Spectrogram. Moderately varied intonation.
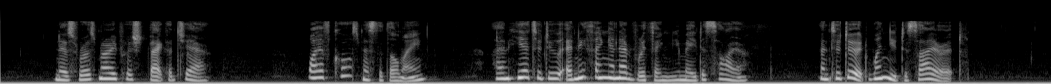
No: wide, 6.1 semitones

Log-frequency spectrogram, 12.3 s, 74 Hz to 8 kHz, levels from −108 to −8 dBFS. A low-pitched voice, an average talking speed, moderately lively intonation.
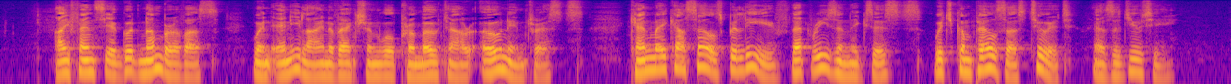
Yes: low, 125 Hz; average, 155 wpm; average, 4.7 semitones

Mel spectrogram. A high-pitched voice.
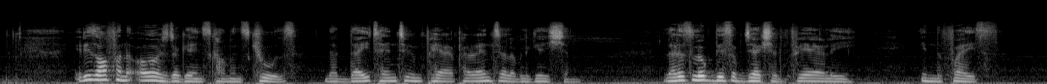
No: medium, 145 Hz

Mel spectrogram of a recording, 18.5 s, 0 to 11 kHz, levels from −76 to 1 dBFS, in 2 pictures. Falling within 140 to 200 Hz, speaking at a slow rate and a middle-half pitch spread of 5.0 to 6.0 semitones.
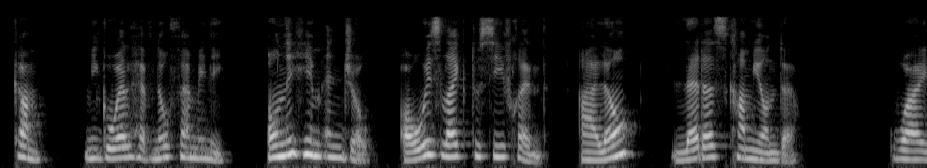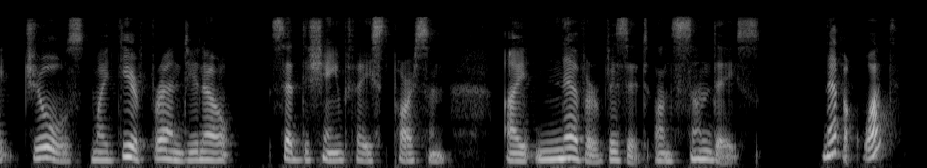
Yes: medium, 185 Hz; slow, 120 wpm; average, 5.3 semitones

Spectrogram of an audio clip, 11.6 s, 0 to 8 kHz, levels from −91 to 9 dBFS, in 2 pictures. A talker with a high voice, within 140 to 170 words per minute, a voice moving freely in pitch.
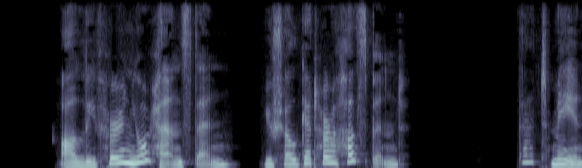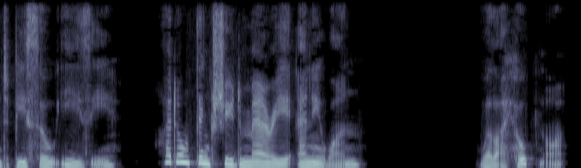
Yes: high, 220 Hz; average, 145 wpm; wide, 8.2 semitones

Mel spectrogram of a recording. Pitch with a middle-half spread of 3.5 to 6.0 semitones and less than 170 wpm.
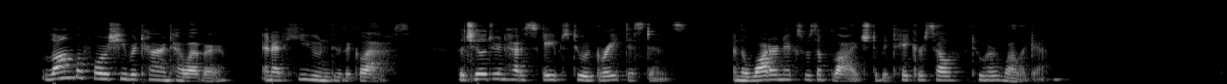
No: average, 2.9 semitones; average, 155 wpm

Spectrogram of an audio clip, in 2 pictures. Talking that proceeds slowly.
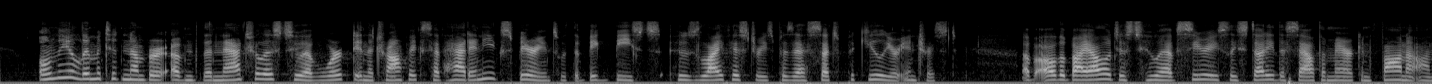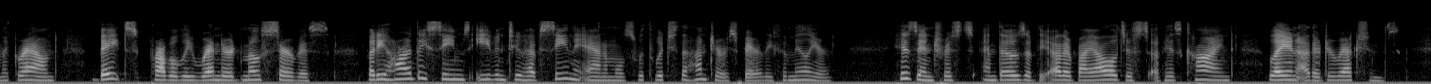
No: average, 170 wpm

